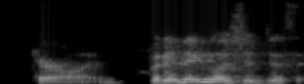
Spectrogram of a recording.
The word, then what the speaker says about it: Caroline: so i don't know is it caroline or carolyn honestly i don't care caroline oh all right and it doesn't matter to you so there is no doesn't matter i mean technically i think if we pronounce it the way it's written it would be caroline like it's a line yeah okay but you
